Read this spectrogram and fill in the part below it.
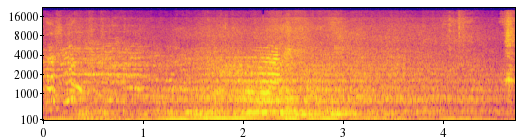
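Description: A modified Ferrari Portofino engine revs up and holds a loud, throaty drone before easing back, close by, with people talking around it.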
